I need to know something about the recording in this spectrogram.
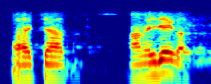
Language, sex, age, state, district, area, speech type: Hindi, male, 18-30, Rajasthan, Jodhpur, urban, conversation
